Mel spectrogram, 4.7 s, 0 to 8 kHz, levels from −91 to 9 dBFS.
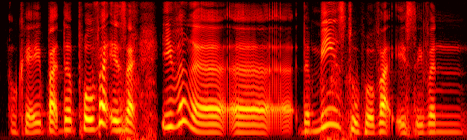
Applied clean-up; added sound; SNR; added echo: none; Breathing; 20 dB; none.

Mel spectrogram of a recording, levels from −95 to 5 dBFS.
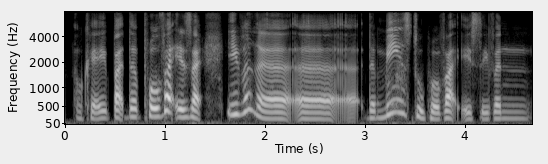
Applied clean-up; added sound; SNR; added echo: neural diffusion model UNIVERSE++.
